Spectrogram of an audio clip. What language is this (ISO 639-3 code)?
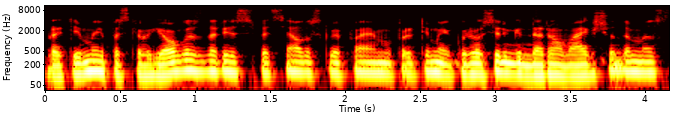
lit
